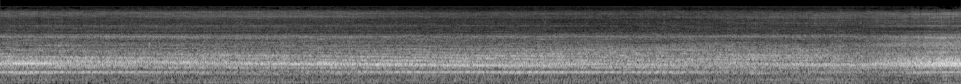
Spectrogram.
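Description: Engine sound played by the soundcard in a 1/12 scale model railcar as the train runs, a steady, slightly wavering hum that grows louder near the end.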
